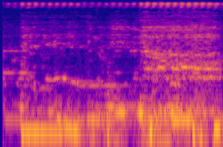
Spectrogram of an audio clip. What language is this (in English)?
Swahili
